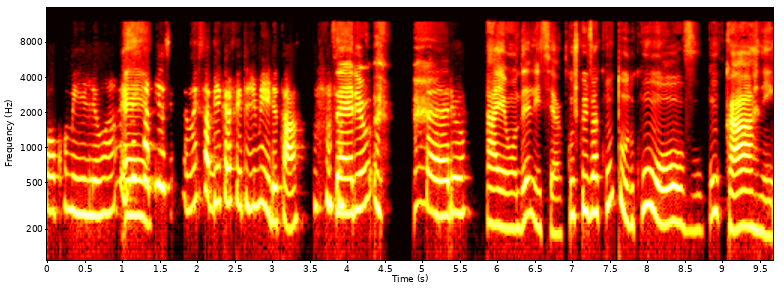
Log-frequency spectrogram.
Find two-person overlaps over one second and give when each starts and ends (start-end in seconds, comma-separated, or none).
none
